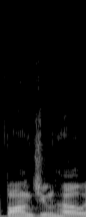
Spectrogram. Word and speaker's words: Bong Joon-ho: And it didn't, but it was still very, obviously, Bong Joon-ho, is that how you say it? – Mm-hmm.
